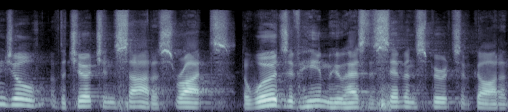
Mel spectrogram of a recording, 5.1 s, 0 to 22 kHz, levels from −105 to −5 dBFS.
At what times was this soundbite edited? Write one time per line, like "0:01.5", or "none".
0:02.3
